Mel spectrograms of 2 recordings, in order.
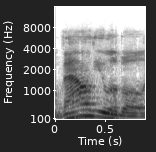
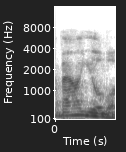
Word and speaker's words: valuable: value oh valuable yeah valuable that's an adjective the root word is value value the trick to this word is the you that you says you that's a rule about you you might overlook so i like to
